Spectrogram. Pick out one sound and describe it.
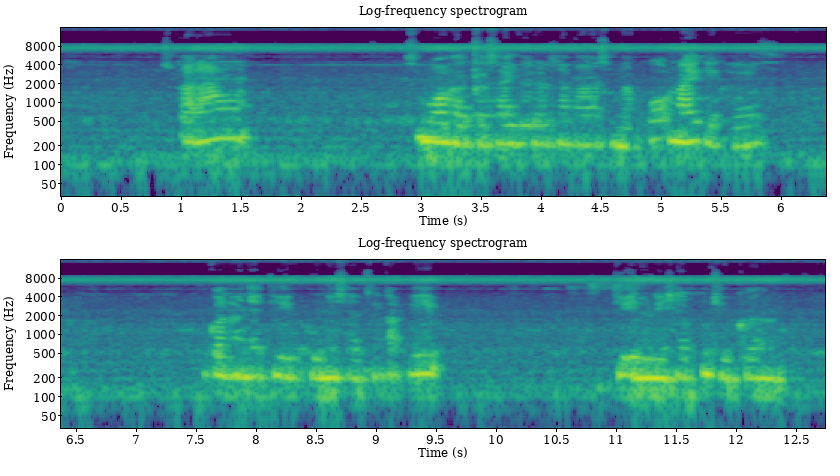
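A young woman talks close up.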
